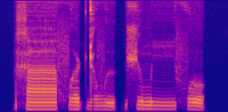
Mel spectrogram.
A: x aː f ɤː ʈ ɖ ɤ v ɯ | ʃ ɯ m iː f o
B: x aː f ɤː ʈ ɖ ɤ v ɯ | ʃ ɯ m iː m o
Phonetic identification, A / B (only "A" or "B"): A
